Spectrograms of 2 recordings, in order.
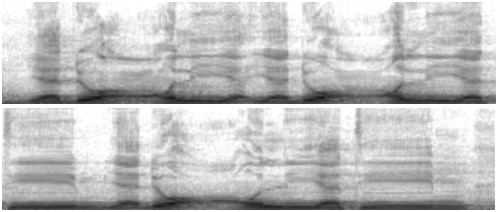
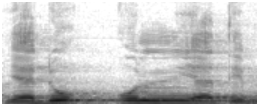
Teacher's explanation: Ain keluar dari tengah-tengah tenggorokan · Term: huruf Ain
